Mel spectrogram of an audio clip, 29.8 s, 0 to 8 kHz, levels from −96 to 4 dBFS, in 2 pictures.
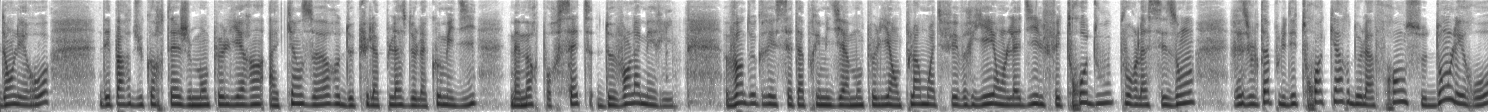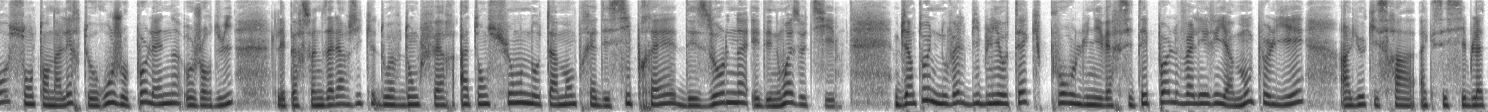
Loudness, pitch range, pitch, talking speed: -19 LUFS, 195-235 Hz, 215 Hz, 180 wpm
